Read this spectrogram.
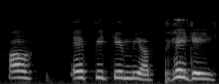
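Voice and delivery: ordinary talk

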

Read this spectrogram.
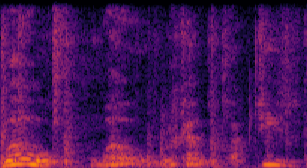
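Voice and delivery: dodging something that rushes at you; startled alarm. Pretend. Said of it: "You're like".

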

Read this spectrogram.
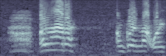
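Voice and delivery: loud, high burst of excitement; excited shout. Real, not acted. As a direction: yell out the discovery, pitch jumping up. Spots a ladder as escape.

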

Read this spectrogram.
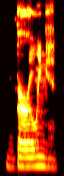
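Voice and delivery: ordinary delivery, nothing marked

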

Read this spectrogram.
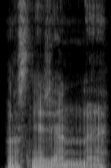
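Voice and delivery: low, slow, quiet growl; grudging growl under the breath. A narrator's reading. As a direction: grumble it low and slowly. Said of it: "zavrčel".

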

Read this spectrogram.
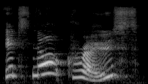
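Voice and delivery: high, slow, stress on not; high protest leaning on not; indignant girl. A narrator's reading. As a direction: defend her sandwich. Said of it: "said Carla".

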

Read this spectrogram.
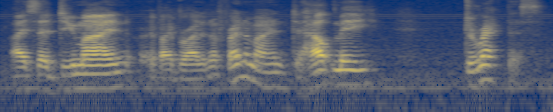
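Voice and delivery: ordinary delivery

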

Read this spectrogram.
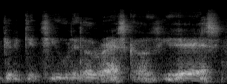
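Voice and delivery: cackling villain, low and hushed; sinister little cackle and quiet menace; Joker. Acted. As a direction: gloat softly like a wicked cartoon villain. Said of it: "Mark Hamill doing his Joker face".

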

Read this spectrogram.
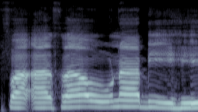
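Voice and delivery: measured chant with the last "hee" of বিহি held; slow Quran recitation. Shown as a demonstration. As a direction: recite slowly, stretching the end of বিহি. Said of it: "কিভাবে পড়ব?".

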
